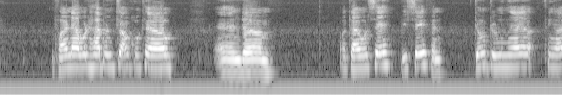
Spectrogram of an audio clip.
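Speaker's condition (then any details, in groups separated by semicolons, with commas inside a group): Cerebral palsy; affects hand use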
